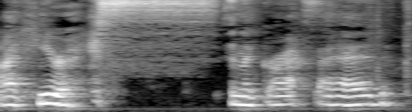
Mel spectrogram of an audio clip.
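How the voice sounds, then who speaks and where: Over clear background noise, a woman uses a put-on character voice at a medium pitch and a fairly slow pace. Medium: read story.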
